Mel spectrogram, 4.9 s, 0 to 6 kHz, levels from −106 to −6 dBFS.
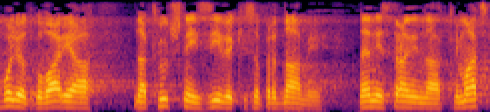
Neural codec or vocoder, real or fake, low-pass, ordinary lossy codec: none; real; 5.4 kHz; none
